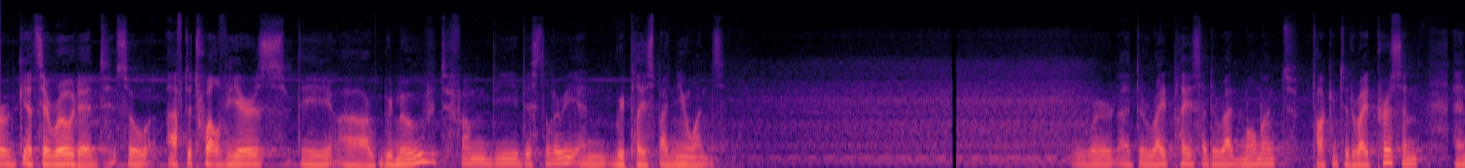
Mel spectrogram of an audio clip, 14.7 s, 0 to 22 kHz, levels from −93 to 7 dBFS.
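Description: Brief silent gaps at 3.83 s, 9.52 to 9.57 s and 12.09 s, likely Bluetooth dropouts from packets arriving late; sound resumes skipped ahead.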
